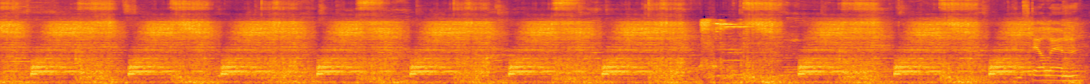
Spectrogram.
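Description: Aristocrat Panda Magic Dragon Link slot machine playing its win-tally jingle, a chiming figure that repeats about every second and a half while the win meter counts up. About ten and a half seconds in, a higher falling tone cuts in once.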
